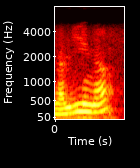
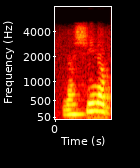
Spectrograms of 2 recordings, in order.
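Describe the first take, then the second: First: The double l is a lateral l-like sound. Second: The double l sounds like a y.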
